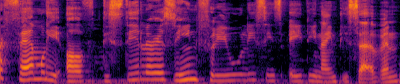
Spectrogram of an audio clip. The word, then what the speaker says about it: Friuli: You are from a specific section of Italy, Friuli. See, am I saying it correctly? – Yes.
